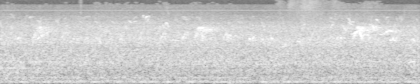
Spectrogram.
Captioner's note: birds chirping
